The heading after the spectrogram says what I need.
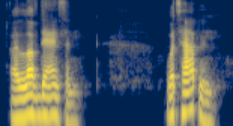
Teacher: we always drop the g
